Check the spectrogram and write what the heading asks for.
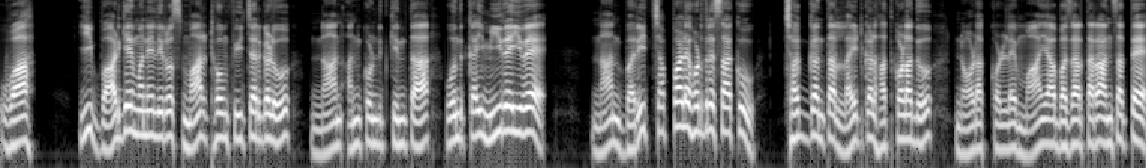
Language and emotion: Kannada, surprised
